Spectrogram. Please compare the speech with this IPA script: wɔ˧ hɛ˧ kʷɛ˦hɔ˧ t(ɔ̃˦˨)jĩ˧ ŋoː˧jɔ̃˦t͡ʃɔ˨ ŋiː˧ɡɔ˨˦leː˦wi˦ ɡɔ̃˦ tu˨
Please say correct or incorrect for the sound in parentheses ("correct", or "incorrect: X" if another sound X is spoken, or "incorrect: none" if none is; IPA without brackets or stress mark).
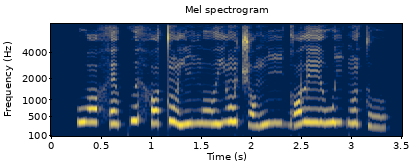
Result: correct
